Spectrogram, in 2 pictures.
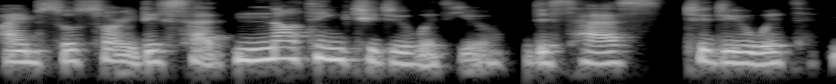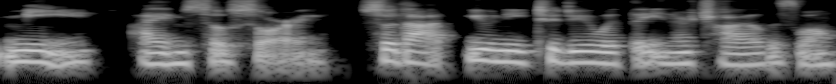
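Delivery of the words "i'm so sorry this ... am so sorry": usual speaking voice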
